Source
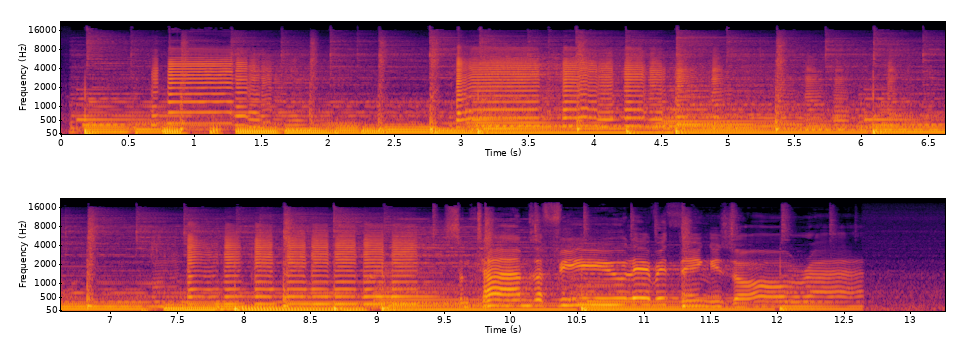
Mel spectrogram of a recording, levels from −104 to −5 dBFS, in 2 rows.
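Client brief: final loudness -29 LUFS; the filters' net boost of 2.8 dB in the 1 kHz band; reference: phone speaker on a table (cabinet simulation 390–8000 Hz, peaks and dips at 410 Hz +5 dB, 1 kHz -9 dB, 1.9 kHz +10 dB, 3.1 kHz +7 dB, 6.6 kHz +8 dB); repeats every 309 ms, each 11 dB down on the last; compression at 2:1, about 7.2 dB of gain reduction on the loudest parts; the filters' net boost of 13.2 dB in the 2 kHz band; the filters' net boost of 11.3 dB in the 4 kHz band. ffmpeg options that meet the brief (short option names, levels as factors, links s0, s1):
-af "equalizer=f=1000:t=o:g=5,equalizer=f=2000:t=o:g=5,equalizer=f=4000:t=o:g=6.5,acompressor=threshold=0.0355:ratio=2,highpass=f=390:w=0.5412,highpass=f=390:w=1.3066,equalizer=f=410:t=q:w=4:g=5,equalizer=f=1000:t=q:w=4:g=-9,equalizer=f=1900:t=q:w=4:g=10,equalizer=f=3100:t=q:w=4:g=7,equalizer=f=6600:t=q:w=4:g=8,lowpass=f=8000:w=0.5412,lowpass=f=8000:w=1.3066,aecho=1:1:309|618|927:0.282|0.0789|0.0221,volume=0.75"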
